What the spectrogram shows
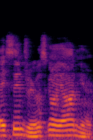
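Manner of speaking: loud, high-pitched shouting yell. Player character calling out to sindri in a tabletop game, yelling. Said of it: "I'm just yelling".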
